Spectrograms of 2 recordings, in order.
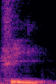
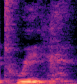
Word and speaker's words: Twi: going to talk a little bit about about tree yes tree so tree I know even the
